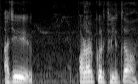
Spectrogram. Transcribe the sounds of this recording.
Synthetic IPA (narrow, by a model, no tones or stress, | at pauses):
ad͡ʑi | ɔɽɔɾkɔɾit̪ʰilit̪ɔ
